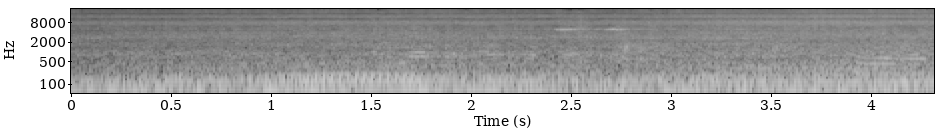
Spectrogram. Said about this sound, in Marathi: हे बघा दिन दहाडे ट्रॅफिक झाली आहे.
